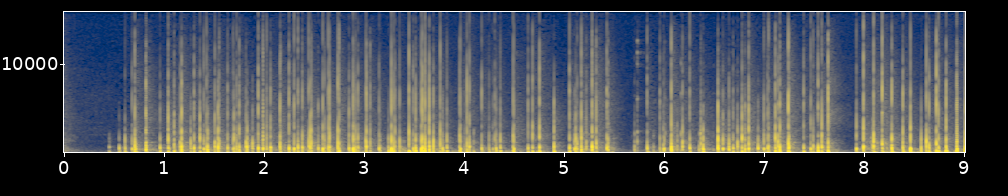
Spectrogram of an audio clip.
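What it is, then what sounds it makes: Faux-leather pouch tapped and scratched with nails. Long white nails tap and scratch rapidly on the top and side of a hollow, shiny pink metallic faux-leather synthetic pouch. The result is a dense, crackling stream of short, dry clicks with a scratchy edge, broken by brief pauses near half a second, 5.6 and 7.8 seconds.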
